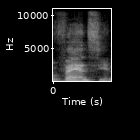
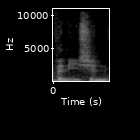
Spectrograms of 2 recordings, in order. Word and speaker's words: Vancian: a hundred percent yeah no vancian not venetian vancian uh vancian wow i got that totally wrong i always pronounce it venetian in my brain i don't know why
